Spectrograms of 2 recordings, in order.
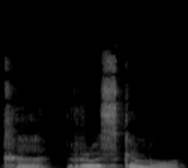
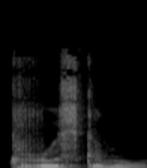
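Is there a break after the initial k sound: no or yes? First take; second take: yes; no. First: A pause or vowel separates k from the word. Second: The k runs straight into the next word. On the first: The speaker calls it wrong. "they introduce a pause uh, or at the very least some type of vowel sound" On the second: The speaker calls it right. "we would say"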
